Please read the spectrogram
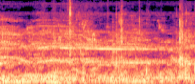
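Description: A rooster crowing faintly: one long, drawn-out call.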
